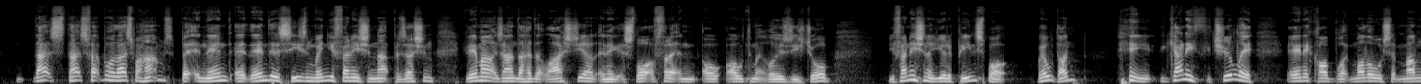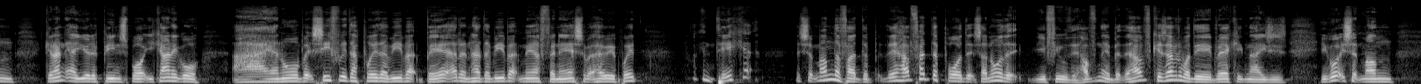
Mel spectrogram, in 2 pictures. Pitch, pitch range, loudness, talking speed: 145 Hz, 130-165 Hz, -17 LUFS, 255 wpm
